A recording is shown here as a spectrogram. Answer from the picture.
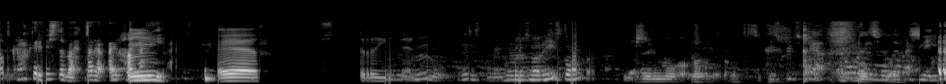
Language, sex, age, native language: Icelandic, other, 60-69, Icelandic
